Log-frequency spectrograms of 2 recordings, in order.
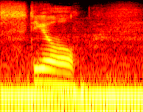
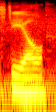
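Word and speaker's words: Stihl: had a steel and Steel by the way it's s-t-i-h-l that's the brand that you see s-t-i-h-l but it's pronounced steel and I had the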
